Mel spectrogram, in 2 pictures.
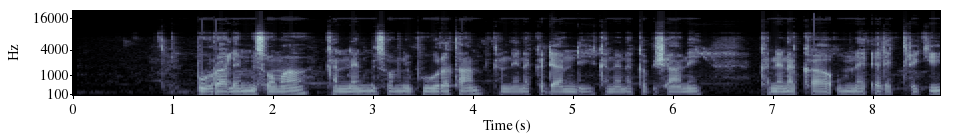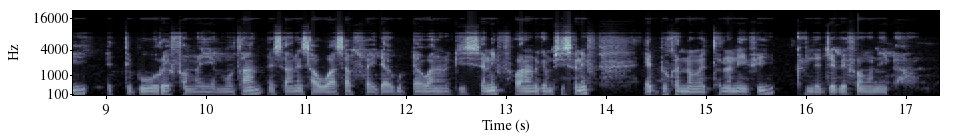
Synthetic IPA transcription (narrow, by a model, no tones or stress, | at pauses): buːɾʔaːle̞ːnmɪsomaːkʰɐnːe̞ːnmɪsoːmnɪbuːɾɐt̪ʰaːŋkʰɐnːe̞ːnɐkːɐd̪aːnd̪iːkɐnːe̞ːnɐkːɐbɪʃaːniː | kʰɐnːe̞ːnɐkʰːɐʊmnɛʔɛlɛk̚t̪ɪɾɪkiː | ɪt̪ːɪbuːɾe̞ːfːɐmɐjɛmːoːt̪aːnɪsaːnɪshɐwːaːsaːffːɐjɪd̪aːɡʊd̪ːaːwaːnɐɾɡɪsɐniːfwaːnɐɾɡɐmsiːsɐniːfhɛd̪ːuːkɐnːɐmɐɛt̪ːɔlɐniːfɪ | kʰɐnd͡ʒɐd͡ʒːɐbe̞ːfːɐmɐniːᶑɐ̥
